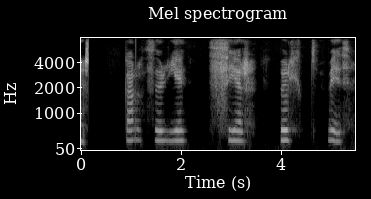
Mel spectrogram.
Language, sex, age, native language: Icelandic, male, 9, Icelandic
